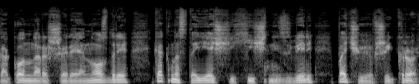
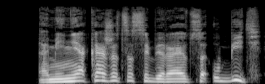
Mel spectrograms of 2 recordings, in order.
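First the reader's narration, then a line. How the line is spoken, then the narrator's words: Shouted. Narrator (Russian): закричал Ламоль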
